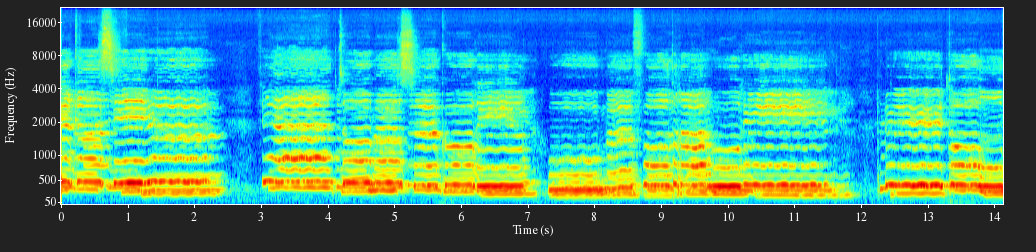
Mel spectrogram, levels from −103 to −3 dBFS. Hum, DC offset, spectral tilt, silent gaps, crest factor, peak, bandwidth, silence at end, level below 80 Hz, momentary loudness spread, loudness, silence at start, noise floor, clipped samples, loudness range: none; under 0.1%; -4 dB/octave; none; 14 dB; -6 dBFS; over 20 kHz; 0 s; -72 dBFS; 9 LU; -19 LUFS; 0 s; -54 dBFS; under 0.1%; 2 LU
